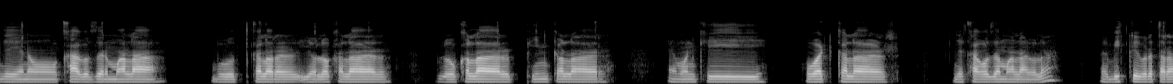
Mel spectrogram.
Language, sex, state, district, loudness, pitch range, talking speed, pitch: Bengali, male, Tripura, Unakoti, -19 LUFS, 120-125 Hz, 100 wpm, 120 Hz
